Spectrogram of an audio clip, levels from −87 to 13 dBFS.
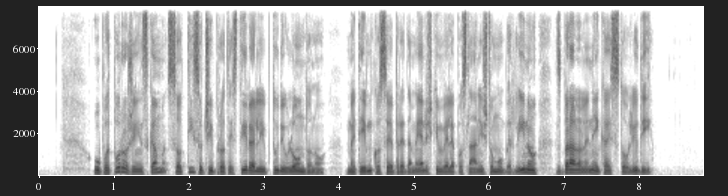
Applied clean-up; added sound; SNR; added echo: none; none; none; none.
